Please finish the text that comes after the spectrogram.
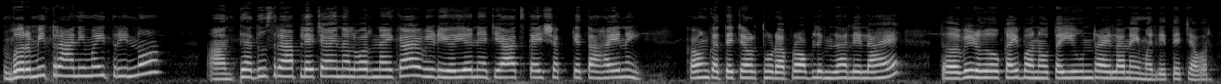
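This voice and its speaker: A woman's voice: high-pitched, fairly even intonation, fairly quick. A woman with a Vidarbha Marathi accent, casually addressing viewers as a channel host.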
